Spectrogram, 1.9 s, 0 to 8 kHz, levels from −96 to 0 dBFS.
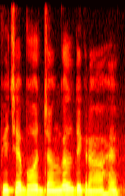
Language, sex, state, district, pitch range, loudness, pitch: Hindi, male, Arunachal Pradesh, Lower Dibang Valley, 135-150 Hz, -14 LUFS, 140 Hz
